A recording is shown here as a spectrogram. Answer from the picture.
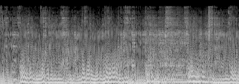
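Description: Live band music played loud through a stage PA system: a steady bass line and regular drum beat under melodic lines, from a dangdut band with drums and electric guitar.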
